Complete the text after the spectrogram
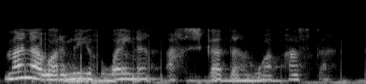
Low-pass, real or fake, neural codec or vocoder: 5.4 kHz; fake; codec, 24 kHz, 3 kbps, HILCodec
